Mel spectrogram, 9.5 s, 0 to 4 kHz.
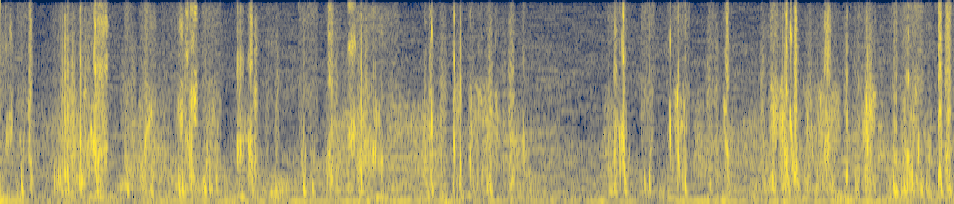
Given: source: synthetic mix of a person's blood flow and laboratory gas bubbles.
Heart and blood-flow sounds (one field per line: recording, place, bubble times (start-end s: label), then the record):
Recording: Doppler ultrasound of blood flow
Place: subclavian vein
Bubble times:
0.00-0.14 s: bubbles
0.16-0.35 s: bubbles
0.52-1.09 s: bubbles
1.23-1.32 s: bubbles
1.38-1.57 s: bubbles
1.73-2.24 s: bubbles
2.35-2.60 s: bubbles
2.98-3.18 s: bubbles
3.25-3.35 s: bubbles
3.46-4.00 s: bubbles
4.24-4.36 s: bubbles
4.53-4.63 s: bubbles
4.67-5.00 s: bubbles
5.10-5.17 s: bubbles
5.21-5.27 s: bubbles
6.07-6.31 s: bubbles
6.41-6.54 s: bubbles
6.67-6.90 s: bubbles
7.08-7.15 s: bubbles
7.23-7.33 s: bubbles
7.62-8.41 s: bubbles
8.44-8.78 s: bubbles
8.88-9.32 s: bubbles
9.35-9.55 s: bubbles
From the record:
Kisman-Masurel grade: 342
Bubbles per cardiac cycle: rolling drumbeat, 9 or more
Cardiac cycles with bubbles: 100%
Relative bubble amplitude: moderate (0.250 to 0.450)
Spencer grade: 3 (all of the cardiac periods contain showers or single bubble signals, but not dominating or overriding the cardiac motion signals)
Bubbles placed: anywhere in the cardiac cycle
